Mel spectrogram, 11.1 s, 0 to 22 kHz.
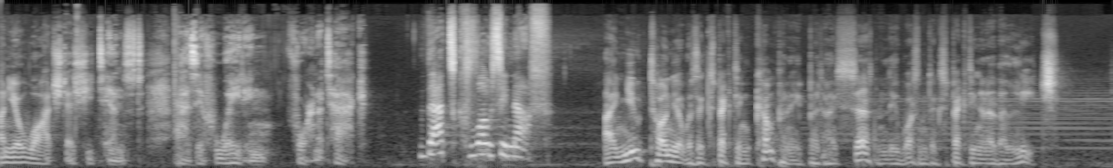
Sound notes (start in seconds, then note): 4.3 firm, monstrous voice; 6.2 monstrous voice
